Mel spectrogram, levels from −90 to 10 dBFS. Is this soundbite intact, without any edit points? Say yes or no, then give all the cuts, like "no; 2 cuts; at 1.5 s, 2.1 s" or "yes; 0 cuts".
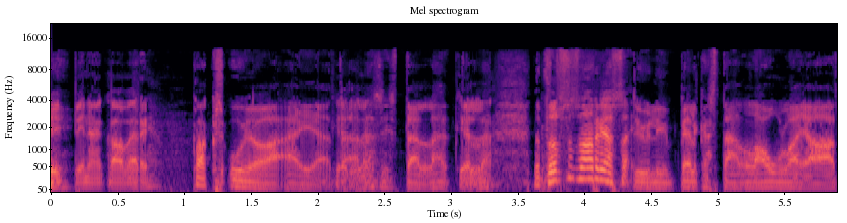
no; 1 cut; at 4.3 s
